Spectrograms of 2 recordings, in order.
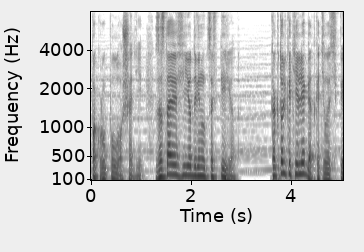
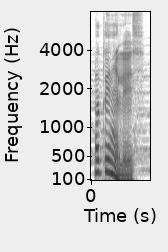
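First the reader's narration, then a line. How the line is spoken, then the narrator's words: Cold. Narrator (Russian): холодно сказал Дорс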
